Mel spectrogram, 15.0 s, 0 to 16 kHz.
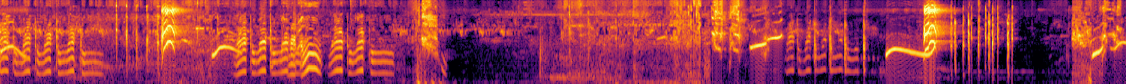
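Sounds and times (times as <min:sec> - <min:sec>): parrot chirps and whistled calls: 0:00.0 - 0:06.0, 0:08.8 - 0:13.5, 0:14.3 - 0:15.0.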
